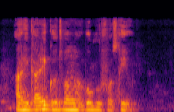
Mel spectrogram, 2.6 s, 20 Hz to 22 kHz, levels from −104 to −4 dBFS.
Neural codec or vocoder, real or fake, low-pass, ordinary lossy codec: codec, 24 kHz, 0.9 kbps, WavTokenizer, medium speech release version 2; fake; 10.8 kHz; none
